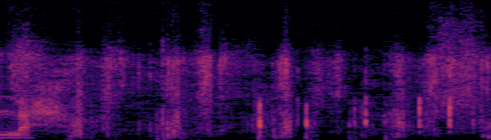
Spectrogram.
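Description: Footsteps on snow: a quick, uneven series of steps, about three or four a second.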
